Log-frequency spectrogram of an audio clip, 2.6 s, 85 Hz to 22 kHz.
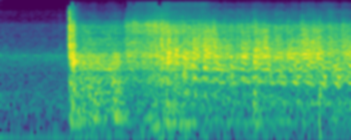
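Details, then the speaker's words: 1977 Ford Camper Special that had sat for a few years, cold start with pedal pumping: it cranks and catches roughly with an uneven, hissy stumble instead of settling into a clean idle. Hard cold start; old, nasty gas is suspected. "all right so well we may not have a fuel issue I think it's just some old nasty gas in there"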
